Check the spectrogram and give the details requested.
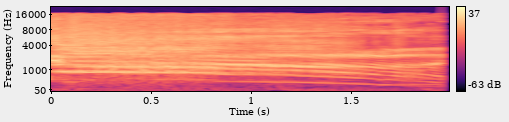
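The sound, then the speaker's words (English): An arena crowd in the Sanguine Arena cheers wildly for its champion Achilles, a loud, dense roar of many yelling voices with rising whoops and shouts, sustained for the whole two seconds and fading slightly at the end. “And everybody already starts going nuts during the crowd.”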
